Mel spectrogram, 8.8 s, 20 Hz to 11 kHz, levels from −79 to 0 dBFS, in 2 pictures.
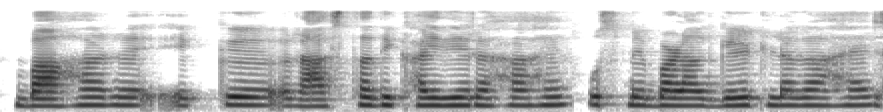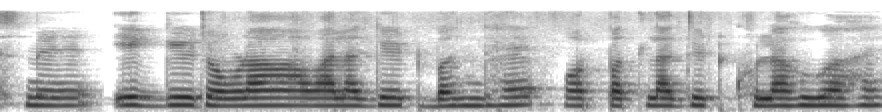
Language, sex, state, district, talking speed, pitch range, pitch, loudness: Hindi, female, Maharashtra, Pune, 165 wpm, 220-230 Hz, 225 Hz, -19 LUFS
